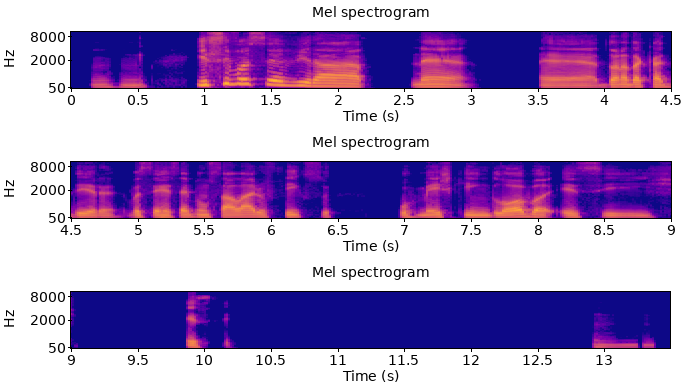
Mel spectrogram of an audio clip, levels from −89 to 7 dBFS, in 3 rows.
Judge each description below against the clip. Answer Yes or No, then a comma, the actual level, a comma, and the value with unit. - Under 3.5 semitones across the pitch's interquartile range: Yes, average, 3.1 semitones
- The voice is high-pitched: No, low, 115 Hz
